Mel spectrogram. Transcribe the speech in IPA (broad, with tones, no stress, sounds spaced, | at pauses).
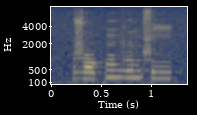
z o˨ kʷ ũ˦ v ɨ˦ m s i˧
